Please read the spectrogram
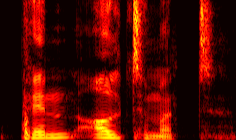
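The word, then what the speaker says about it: penultimate: let's try टू now give this word it sound पेन पेन ओ टी मट इट्स नॉट मेट इट्स मट okay पेन अल्टीमेट पेन अल्टीमेट पेन अल्टीमेट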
